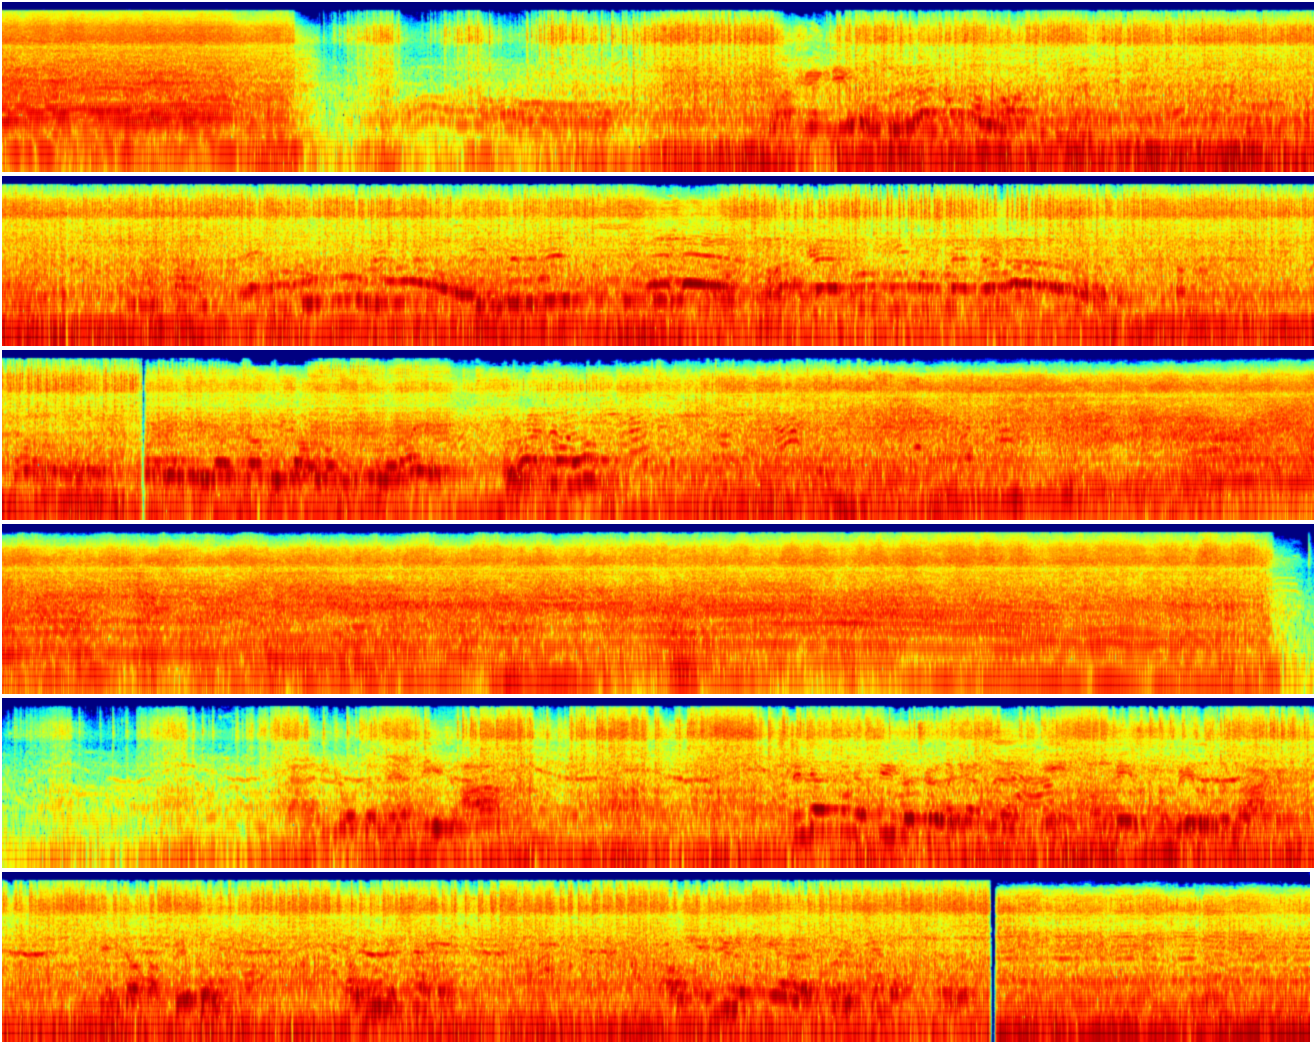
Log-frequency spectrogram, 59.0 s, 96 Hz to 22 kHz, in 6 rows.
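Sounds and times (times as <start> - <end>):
tractor engine revving: 0.0 - 59.0
tractor engine idling: 2.4 - 27.4, 39.2 - 59.0.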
